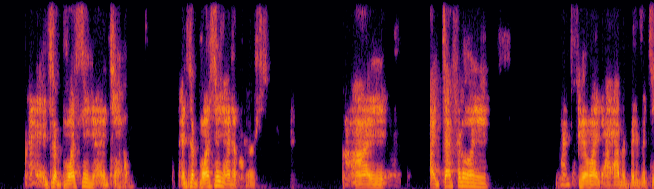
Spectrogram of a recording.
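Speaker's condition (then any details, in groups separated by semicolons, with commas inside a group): Muscular dystrophy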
